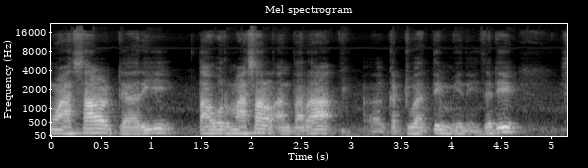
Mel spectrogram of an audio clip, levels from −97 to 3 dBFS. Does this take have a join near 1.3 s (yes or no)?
yes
